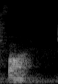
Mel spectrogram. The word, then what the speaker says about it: Fiennes: I thought it was Fiennes. There's an S at the end. – Yeah, but it's pronounced Fine.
